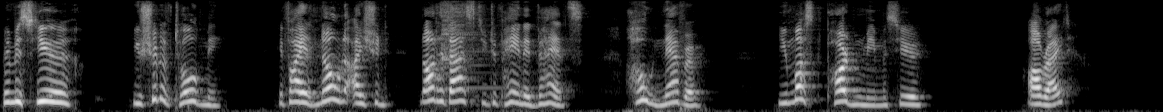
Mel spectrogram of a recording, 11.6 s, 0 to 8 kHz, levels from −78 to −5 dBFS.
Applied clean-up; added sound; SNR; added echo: none; Gong; 17 dB; none.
